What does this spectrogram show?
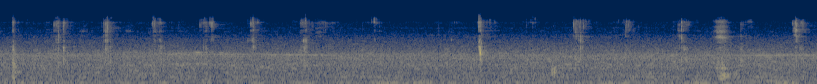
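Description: Close-miked chewing of a mouthful of hotdog with the mouth closed: small wet mouth clicks about twice a second, with one sharper click about halfway through.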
